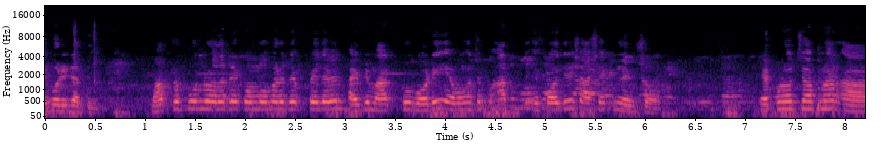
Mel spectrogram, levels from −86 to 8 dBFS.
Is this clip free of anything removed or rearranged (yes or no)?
yes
